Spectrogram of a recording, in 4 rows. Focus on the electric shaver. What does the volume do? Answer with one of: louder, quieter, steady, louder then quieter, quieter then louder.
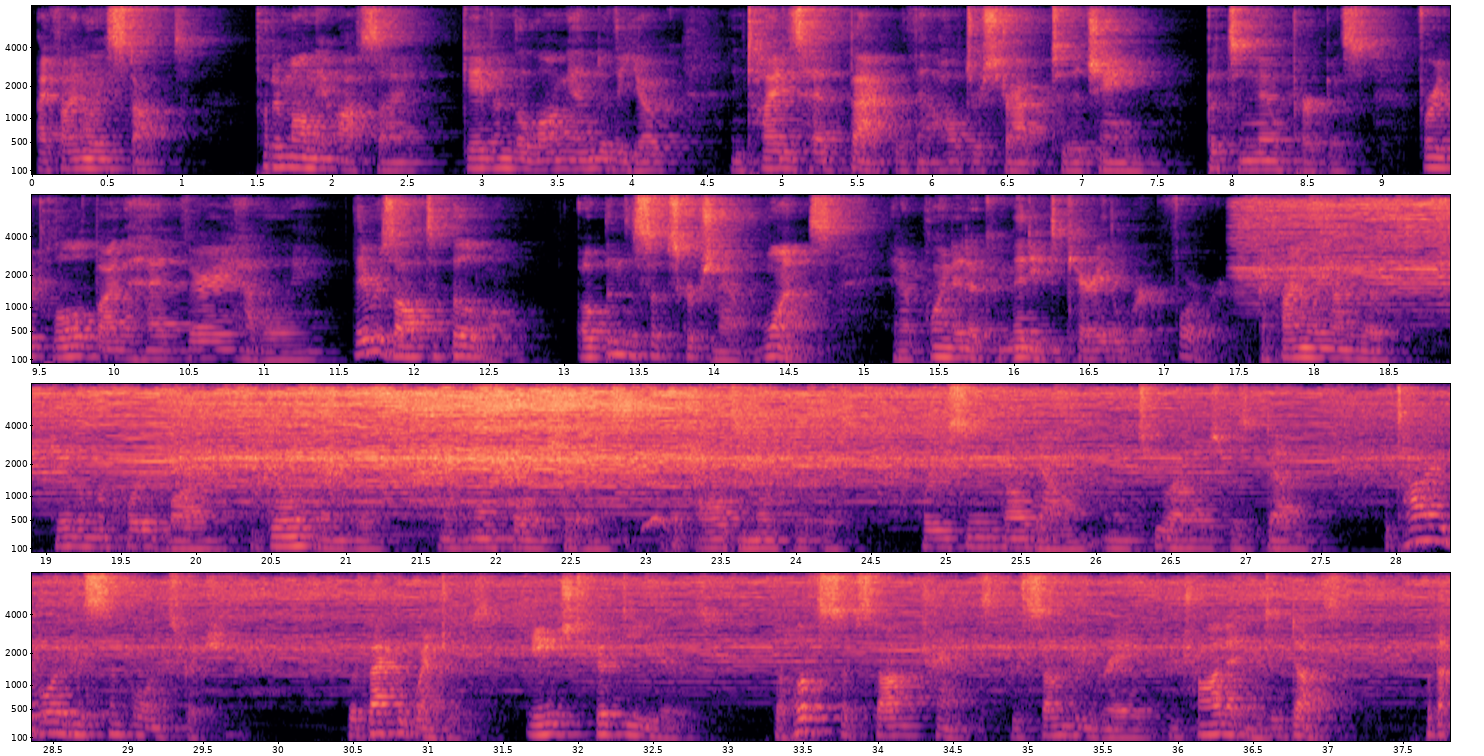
quieter.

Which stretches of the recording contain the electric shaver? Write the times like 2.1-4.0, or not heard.
17.4-37.7.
